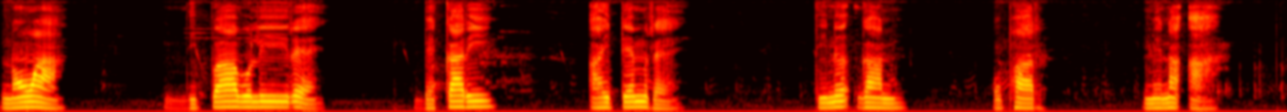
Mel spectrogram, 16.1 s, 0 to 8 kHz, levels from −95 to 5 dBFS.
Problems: none marked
